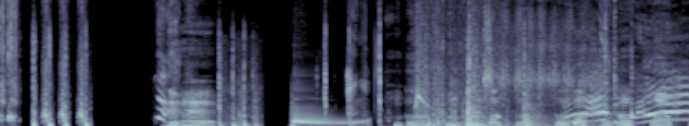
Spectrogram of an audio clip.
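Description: A small cartoon creature babbles and yelps excitedly.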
